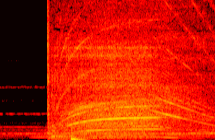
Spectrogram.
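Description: An electric mixer grinder starts suddenly and grinds green herbs into a masala paste. Its motor whine climbs in pitch, holds for about a second, then drops as it winds down near the end.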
